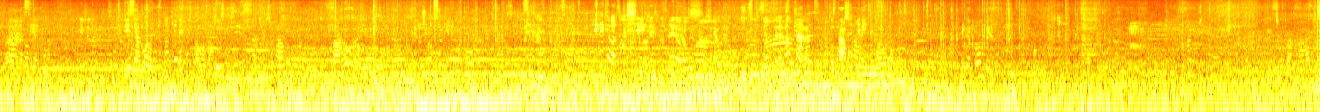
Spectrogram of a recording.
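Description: Steady low engine and road rumble heard from inside a moving tour bus, with faint chatter of passengers over it.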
